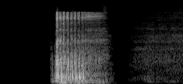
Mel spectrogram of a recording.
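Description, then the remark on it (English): A person imitates horse noises: one loud, rough snorting blast of about half a second, then a brief pause and a softer, breathy, hissing exhale. No speech is heard. “Making horse noises.”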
